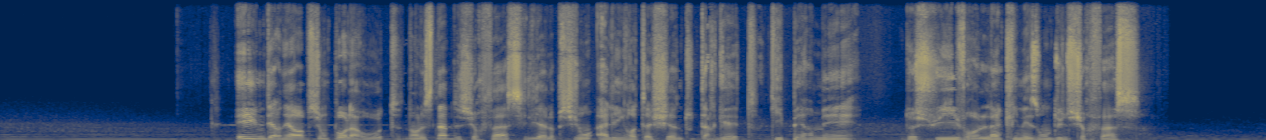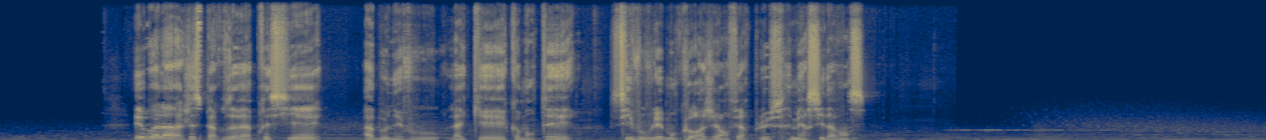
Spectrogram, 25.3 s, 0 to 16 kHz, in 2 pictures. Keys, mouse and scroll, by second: 1.9-8.9 drag, 10.3-11.2 drag, 11.2 g, 22.1 click.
